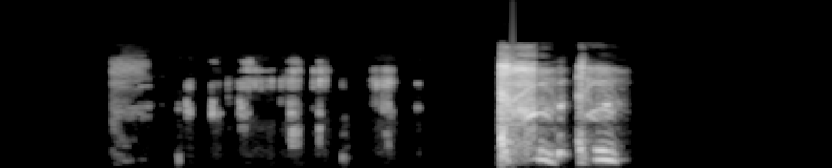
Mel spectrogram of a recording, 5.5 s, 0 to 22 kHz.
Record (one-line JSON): {"cough_length": "5.5 s", "cough_amplitude": 30341, "cough_signal_mean_std_ratio": 0.25, "survey_phase": "beta (2021-08-13 to 2022-03-07)", "age": "45-64", "gender": "Female", "wearing_mask": "No", "symptom_none": true, "smoker_status": "Never smoked", "respiratory_condition_asthma": false, "respiratory_condition_other": false, "recruitment_source": "REACT", "submission_delay": "1 day", "covid_test_result": "Negative", "covid_test_method": "RT-qPCR", "influenza_a_test_result": "Negative", "influenza_b_test_result": "Negative"}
